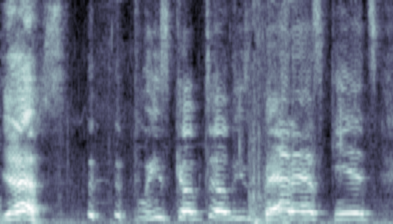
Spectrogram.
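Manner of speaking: gleeful cheer, then a laughing plea; eager administrators. Retold or imitated. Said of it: "probably like".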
